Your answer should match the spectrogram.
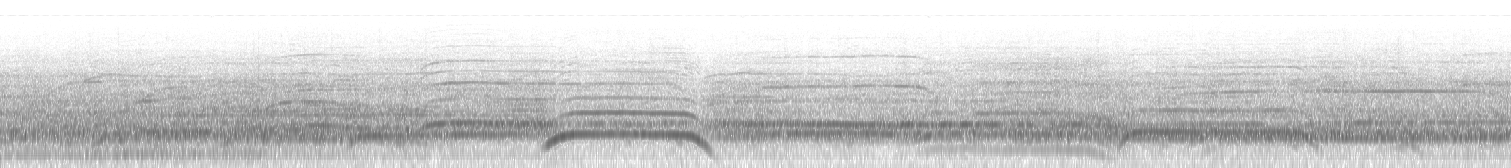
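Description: Rock concert crowd cheering and whooping: many overlapping long held 'woo' cries over a steady roar of voices, heard from among the fans.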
